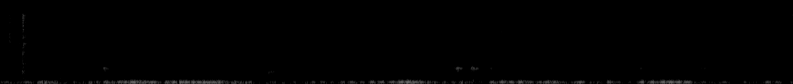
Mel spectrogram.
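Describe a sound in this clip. Wire rustles as it is twisted around a rod.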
